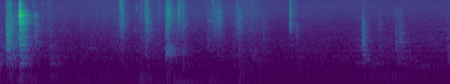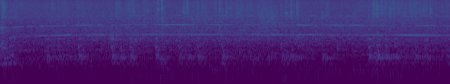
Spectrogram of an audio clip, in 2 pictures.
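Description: Clicks and knocks of an old beige desktop PC being handled, the loudest just after the start. About nine seconds in, a faint whine rises and then holds steady: the old computer spinning up after being switched on.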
